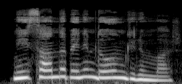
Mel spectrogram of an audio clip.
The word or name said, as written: Nisan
